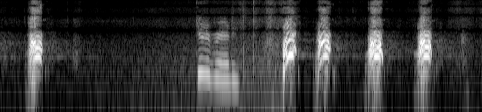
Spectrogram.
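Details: Pet dog Brandy barking at a rock: one sharp bark, a brief higher human-like voice with layered tones, then four quick loud barks about half a second apart.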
